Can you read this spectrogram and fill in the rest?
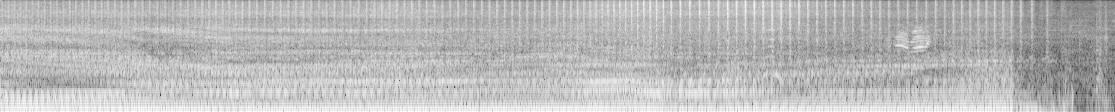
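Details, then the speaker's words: Boosted Mustang project after a dyno session: heavy lumpy idle with uneven deep thump and one dead cylinder; head gasket O-ring pushed out, compression escaping, one cylinder with zero compression. "Yeah, no head gasket here, baby. Hear the compression coming out?"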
